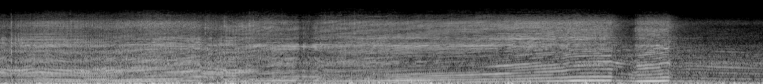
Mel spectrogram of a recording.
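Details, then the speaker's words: KTM 65 two-stroke motocross bike, after fix for shutting down at mid to high throttle: clogged power valve hose to expansion chamber replaced, plugged pilot jet and carb cleaned; crisp revs climb and fall smoothly, no bog, sounds a lot better. "better. Sounds a lot better."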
